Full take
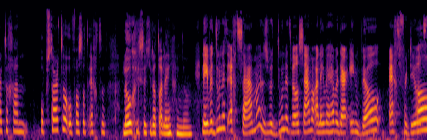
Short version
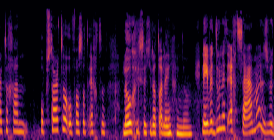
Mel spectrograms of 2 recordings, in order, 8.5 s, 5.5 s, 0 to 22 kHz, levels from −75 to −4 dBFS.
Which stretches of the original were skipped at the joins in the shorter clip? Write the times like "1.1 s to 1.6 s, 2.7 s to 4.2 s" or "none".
none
